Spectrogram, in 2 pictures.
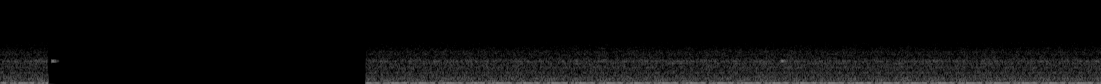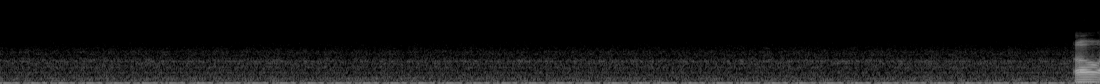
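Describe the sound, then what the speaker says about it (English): A train in the video game Train Sim World 5 rolls forward with a steady, low rumbling drone and a faint hum. The sound cuts out briefly near the start, then runs evenly and continuously with no voices. "We're going to pull this train forward"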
